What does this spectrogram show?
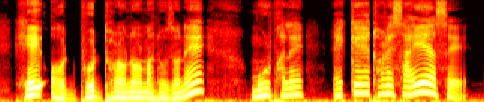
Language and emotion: Assamese, fearful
